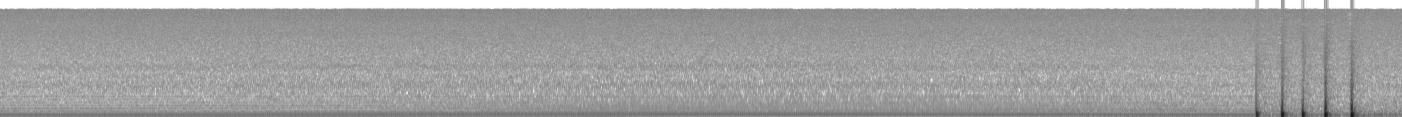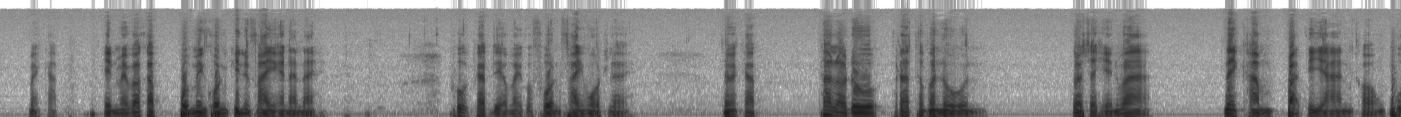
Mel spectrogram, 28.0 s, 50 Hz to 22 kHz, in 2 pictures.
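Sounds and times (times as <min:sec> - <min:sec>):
sound system electrical hum and hiss: 0:00.0 - 0:28.0
microphone taps: 0:12.5 - 0:13.7.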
